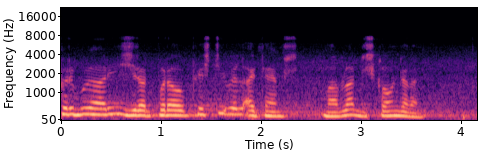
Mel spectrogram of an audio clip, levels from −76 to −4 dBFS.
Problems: none marked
